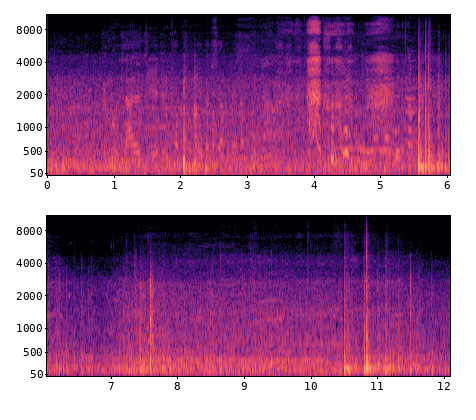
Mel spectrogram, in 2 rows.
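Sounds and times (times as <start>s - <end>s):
crowd murmuring: 1.0s - 11.6s
fireworks bursting: 1.9s - 6.3s.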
